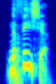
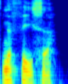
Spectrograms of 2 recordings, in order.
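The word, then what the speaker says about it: Napheesa: Nfisha. The beautiful Nfisha Cer. Uh it's Nafisa. I call her Nfisha. That's not how it's pronounced.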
